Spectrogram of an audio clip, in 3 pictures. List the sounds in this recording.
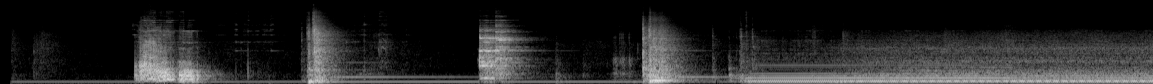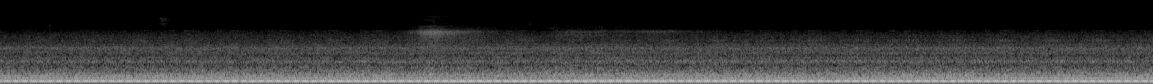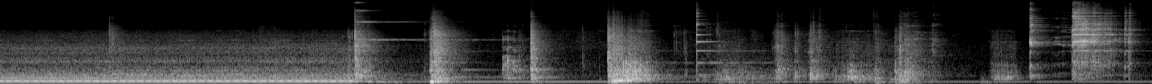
cutlery and dishes, microwave, wardrobe or drawer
